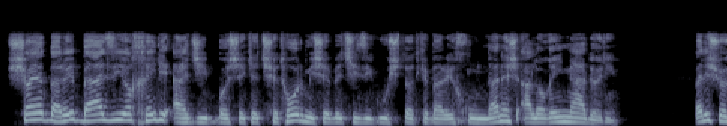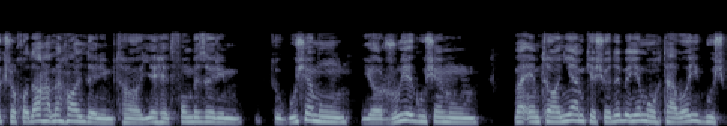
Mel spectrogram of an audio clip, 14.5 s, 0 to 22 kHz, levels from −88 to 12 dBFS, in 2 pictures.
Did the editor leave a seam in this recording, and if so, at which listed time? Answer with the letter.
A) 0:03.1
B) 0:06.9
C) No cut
B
